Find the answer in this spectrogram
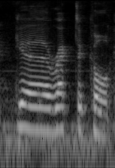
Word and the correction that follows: reticle: It's a reticle, okay, guys?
